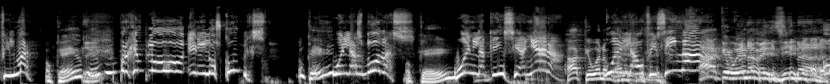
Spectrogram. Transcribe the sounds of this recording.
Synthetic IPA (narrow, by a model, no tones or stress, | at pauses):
filmaɾokejokepoɾexe̞mploenlo̞skumble̞sokejoe̞nlazβo̞ðaso̰kḛjoenlakinseaɲeɾaakeβwenaoenlaofisinaakeβwenameðisin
